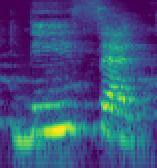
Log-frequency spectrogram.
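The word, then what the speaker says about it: dix-sept: अब इसको कैसे पढ़ेंगे हम ज्वाइन करके? दी सेट। क्या पढ़ेंगे? दी सेट। प्रोनाउंसिएशन लिखेंगे इसकी DEESSEPT। तो हम इसको बोलेंगे दी सेट।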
